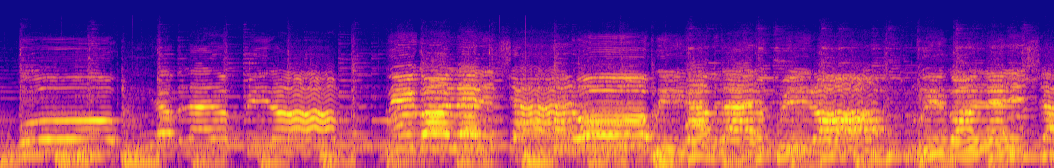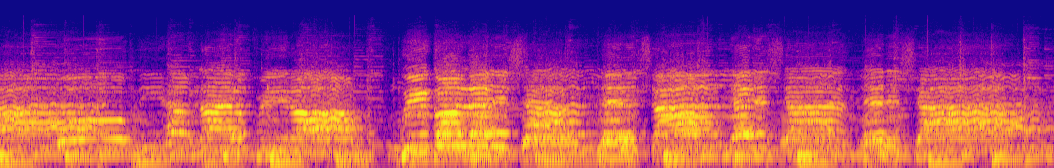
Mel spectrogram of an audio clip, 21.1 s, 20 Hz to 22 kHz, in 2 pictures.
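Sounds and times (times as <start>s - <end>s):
singing voice with vibrato: 0.2s - 21.0s
instrumental accompaniment: 0.9s - 21.0s.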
